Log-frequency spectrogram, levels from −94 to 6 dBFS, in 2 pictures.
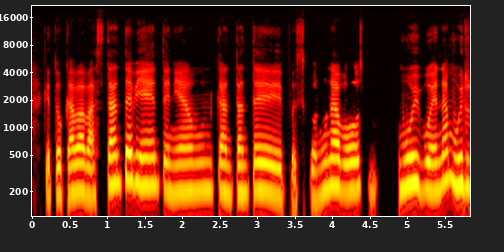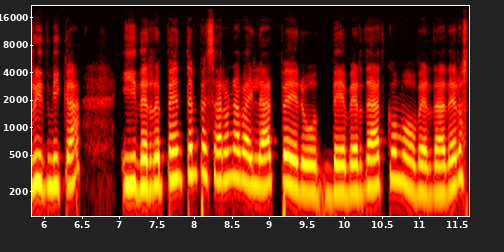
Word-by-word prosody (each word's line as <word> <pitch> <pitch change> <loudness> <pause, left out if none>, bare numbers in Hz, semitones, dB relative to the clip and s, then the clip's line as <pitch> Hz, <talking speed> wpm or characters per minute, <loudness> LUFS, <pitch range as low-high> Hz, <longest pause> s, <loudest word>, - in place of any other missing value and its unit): que - - -8
tocaba 190 +2 -1
bastante 240 +8 0
bien, 235 -1 -1
tenía 200 -1 -4
un 210 +1 -6
cantante, 195 -1 -2
pues, - - -13
con 170 0 -9
una 230 +2 +1
voz 210 +1 -2
m 200 -1 -17 0.3
muy 235 +4 +3
buena, 215 +3 -1
muy 240 -3 +2
rítmica, 240 - 0 0.5
y 240 0 +2
de 230 0 +6
repente 270 +6 +3
empezaron 290 -2 0
a 280 - +2
bailar, 240 -2 +1
pero 210 -6 +3
de 195 +2 0
verdad 200 +4 +1
como 255 -6 -1
verdaderos 195 +7 0
225 Hz, 140 wpm, -23 LUFS, 200-245 Hz, 0.5 s, de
